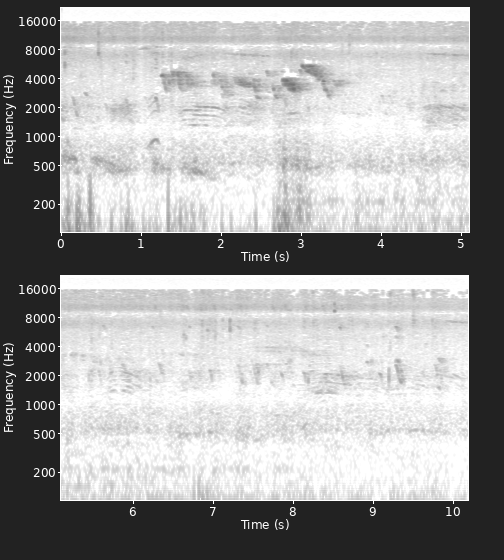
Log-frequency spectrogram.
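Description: Otters calling with short, high squeaky chirps: a cluster of calls in the first few seconds, then a few scattered ones.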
